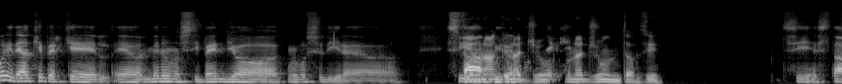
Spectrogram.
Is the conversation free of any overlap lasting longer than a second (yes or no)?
no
